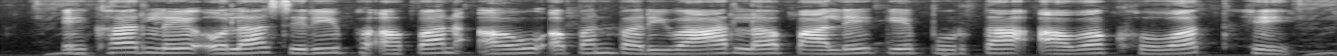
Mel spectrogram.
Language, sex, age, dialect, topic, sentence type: Chhattisgarhi, female, 25-30, Eastern, agriculture, statement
